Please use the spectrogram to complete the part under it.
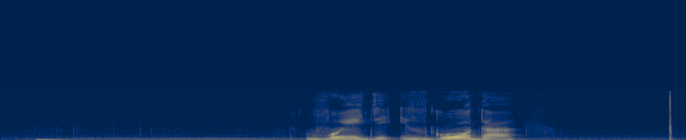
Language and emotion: Russian, angry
